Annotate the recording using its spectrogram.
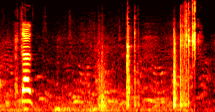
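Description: A toddler's brief high-pitched vocal sound about half a second in, over the soft murmur of other children's voices, with a few sharp clacks near the end from the wooden toy being handled.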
